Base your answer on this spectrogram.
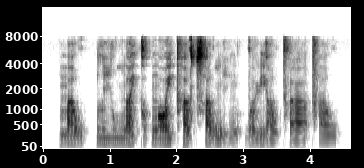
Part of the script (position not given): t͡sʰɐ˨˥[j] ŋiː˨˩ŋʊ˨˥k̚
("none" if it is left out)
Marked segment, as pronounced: w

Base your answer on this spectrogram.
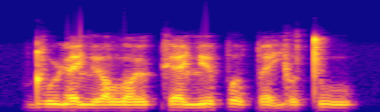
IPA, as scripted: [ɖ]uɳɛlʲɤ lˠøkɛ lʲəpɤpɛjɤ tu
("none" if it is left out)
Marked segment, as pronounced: ɖ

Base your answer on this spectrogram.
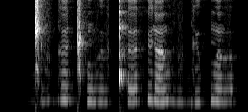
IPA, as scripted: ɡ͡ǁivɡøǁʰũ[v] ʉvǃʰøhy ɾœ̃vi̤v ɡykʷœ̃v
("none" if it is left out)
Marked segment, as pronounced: v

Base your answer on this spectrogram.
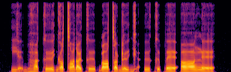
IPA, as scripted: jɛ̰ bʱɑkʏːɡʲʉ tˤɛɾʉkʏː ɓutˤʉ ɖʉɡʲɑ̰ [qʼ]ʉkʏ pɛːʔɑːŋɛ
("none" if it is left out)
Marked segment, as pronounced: ʔ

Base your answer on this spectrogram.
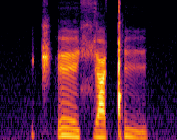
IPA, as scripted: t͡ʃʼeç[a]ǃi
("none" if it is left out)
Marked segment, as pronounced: a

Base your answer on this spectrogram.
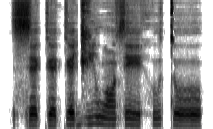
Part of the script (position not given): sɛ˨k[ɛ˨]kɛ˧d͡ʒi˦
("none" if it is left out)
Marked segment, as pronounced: ɛ˨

